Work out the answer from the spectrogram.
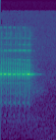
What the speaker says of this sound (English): Answer the FaceTime call.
